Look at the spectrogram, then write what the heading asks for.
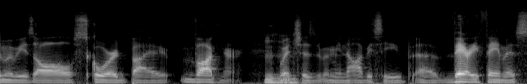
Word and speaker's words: Wagner: uh German composer and you can tell based on the fact that it's spelled with a W do you mean Wagner yeah uh a lot a lot of a lot of uh V's replacing W's over here yeah um yeah and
